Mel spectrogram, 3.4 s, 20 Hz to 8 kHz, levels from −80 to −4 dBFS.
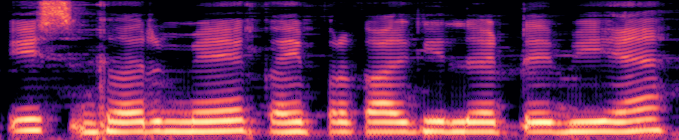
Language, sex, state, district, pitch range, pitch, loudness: Hindi, female, Uttar Pradesh, Saharanpur, 205-210 Hz, 205 Hz, -11 LUFS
